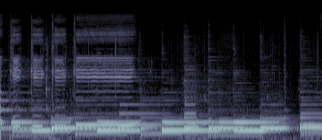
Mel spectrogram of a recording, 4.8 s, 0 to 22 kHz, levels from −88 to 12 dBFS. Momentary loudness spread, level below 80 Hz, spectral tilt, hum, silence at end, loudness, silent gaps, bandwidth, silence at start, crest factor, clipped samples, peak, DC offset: 6 LU; -54 dBFS; -7.5 dB/octave; none; 0 s; -22 LUFS; none; 11 kHz; 0 s; 14 dB; under 0.1%; -8 dBFS; under 0.1%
